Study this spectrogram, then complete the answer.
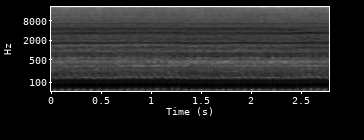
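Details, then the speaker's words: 2003 Honda ST1300 ABS motorcycle after sitting about 24 hours, smooth even low burble at steady idle with no ticks or knocks; owner says it always starts this way hot or cold: normal idle. "The bike hasn't been running about 24 hours. And that's how it always starts, hot or"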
